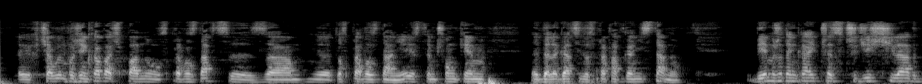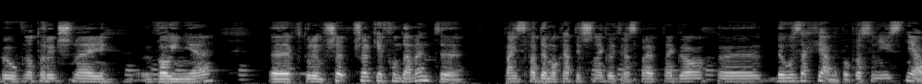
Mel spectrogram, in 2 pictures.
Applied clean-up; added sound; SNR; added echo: classical method WPE with log-MMSE.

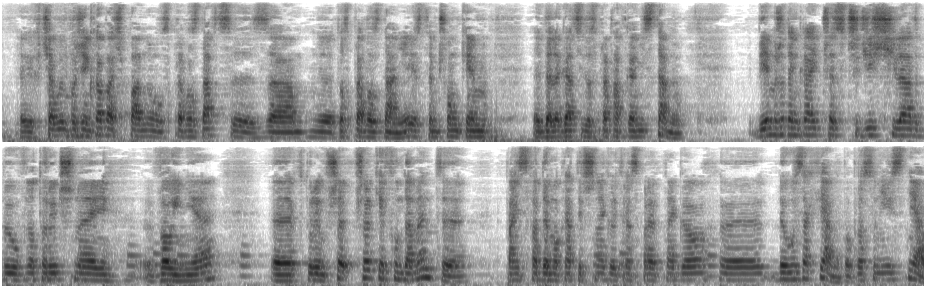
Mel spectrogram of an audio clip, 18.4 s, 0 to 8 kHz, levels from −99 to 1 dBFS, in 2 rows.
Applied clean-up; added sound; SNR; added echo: neural separator model SepFormer DNS4.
